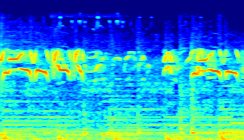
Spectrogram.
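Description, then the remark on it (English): Shrill, wheezy whistling calls of a black-bellied whistling duck (Dendrocygna autumnalis) repeat in quick overlapping bursts, fairly loud, with a brief lull midway and a soft low rumble beneath. “The black-bellied whistling duck.”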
